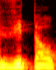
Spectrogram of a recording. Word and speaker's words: V.tal: É, o nome é Vital, escreve-se V.tal, mas é, pronuncia-se Vital como se houvesse um I ali.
